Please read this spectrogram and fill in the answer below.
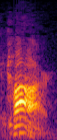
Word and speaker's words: Kerr: it yes but in in England it's pronounced car oh just like here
